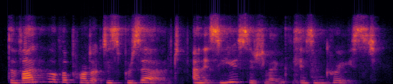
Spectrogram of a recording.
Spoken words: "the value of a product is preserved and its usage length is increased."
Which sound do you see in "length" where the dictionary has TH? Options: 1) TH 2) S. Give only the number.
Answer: 1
